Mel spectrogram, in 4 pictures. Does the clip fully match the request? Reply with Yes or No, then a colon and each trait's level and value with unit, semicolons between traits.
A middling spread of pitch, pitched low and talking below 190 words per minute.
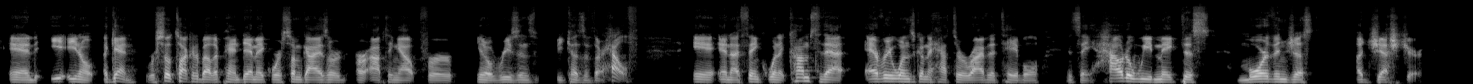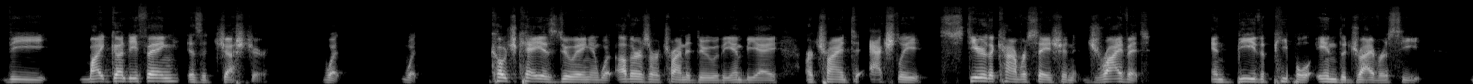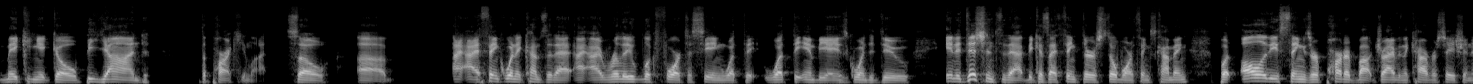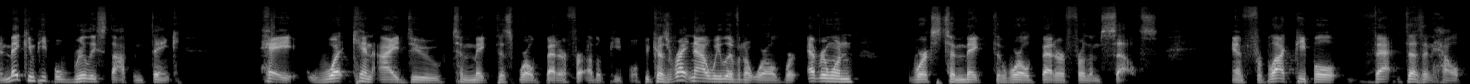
No: average, 4.1 semitones; low, 120 Hz; average, 200 wpm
